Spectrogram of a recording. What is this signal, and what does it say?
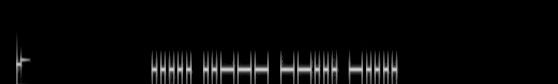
Morse code, heard as a keyed tone, about 28 wpm, 700 Hz. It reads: 5276
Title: Numbers - 4-Digit 28wpm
